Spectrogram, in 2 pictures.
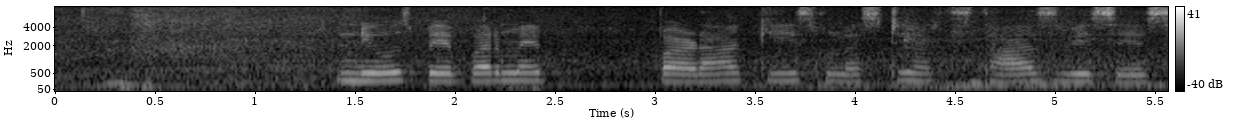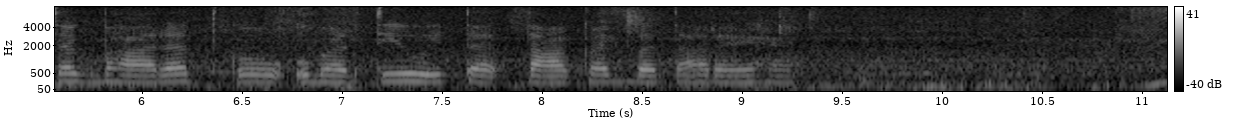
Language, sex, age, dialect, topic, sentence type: Hindi, female, 18-24, Kanauji Braj Bhasha, banking, statement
